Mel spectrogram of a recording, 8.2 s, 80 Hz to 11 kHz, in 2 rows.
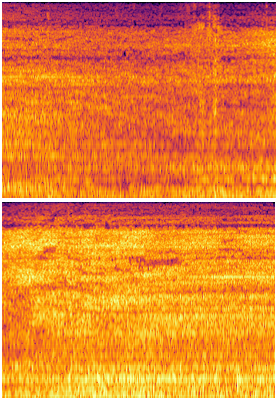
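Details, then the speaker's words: Used Eberspächer Hydronic D5WSC diesel parking heater on a Ford IDI pickup, fed from the fuel return line and test-run: even roar swelling then holding with a fast regular pulse, blowing warm air; runs normally but loud, with no exhaust muffler. "blowing some warm air out exhaust I don't have a muffler on it so I might consider installing one because it is quite loud"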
